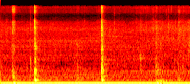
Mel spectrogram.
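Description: A few sharp clicks and knocks as a hand handles the seat base and runners inside the car, over a steady low rumble.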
